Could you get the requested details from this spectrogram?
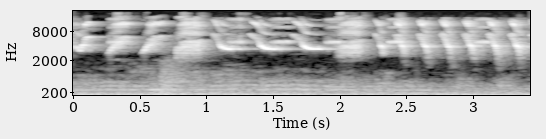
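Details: Long-tailed shrike singing vigorously: a fast run of high, sharp downslurred whistled notes repeated about three per second, with a faint low hum behind.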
